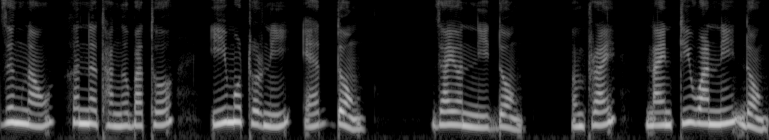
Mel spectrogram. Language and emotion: Bodo, neutral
